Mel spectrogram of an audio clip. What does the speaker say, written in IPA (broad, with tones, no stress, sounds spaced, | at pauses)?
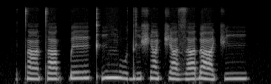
t ã˨ t a˨ k͡p eː˦ kʼ i˦ ŋ u˨ d i˦ ʃ ã˦ t͡ʃ a˨ z a˦ ɗ aː˨ t͡ʃ iː˦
